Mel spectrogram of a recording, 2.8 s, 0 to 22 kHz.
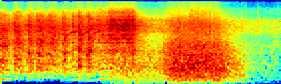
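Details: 90 Series Toyota Prado after repairs, fuel pump priming not heard, petrol smell: starter spins engine unevenly for over a second, brief catch flares up, then dies without running; crank, no start.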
